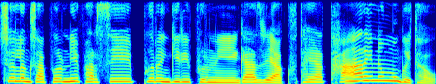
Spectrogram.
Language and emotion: Bodo, disgusted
